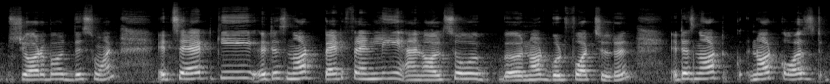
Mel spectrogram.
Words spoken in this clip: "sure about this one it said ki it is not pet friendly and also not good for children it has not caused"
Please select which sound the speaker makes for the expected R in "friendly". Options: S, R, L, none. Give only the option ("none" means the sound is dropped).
R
